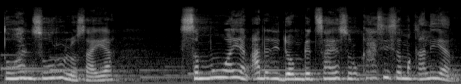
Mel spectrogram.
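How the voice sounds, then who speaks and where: A woman's voice: high-pitched, normal speed, warm tone, big-room sound, soft background music, lightly acted. A woman preacher quoting a generous rich businessman who keeps insisting. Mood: insistent. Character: kindly rich older businessman.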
